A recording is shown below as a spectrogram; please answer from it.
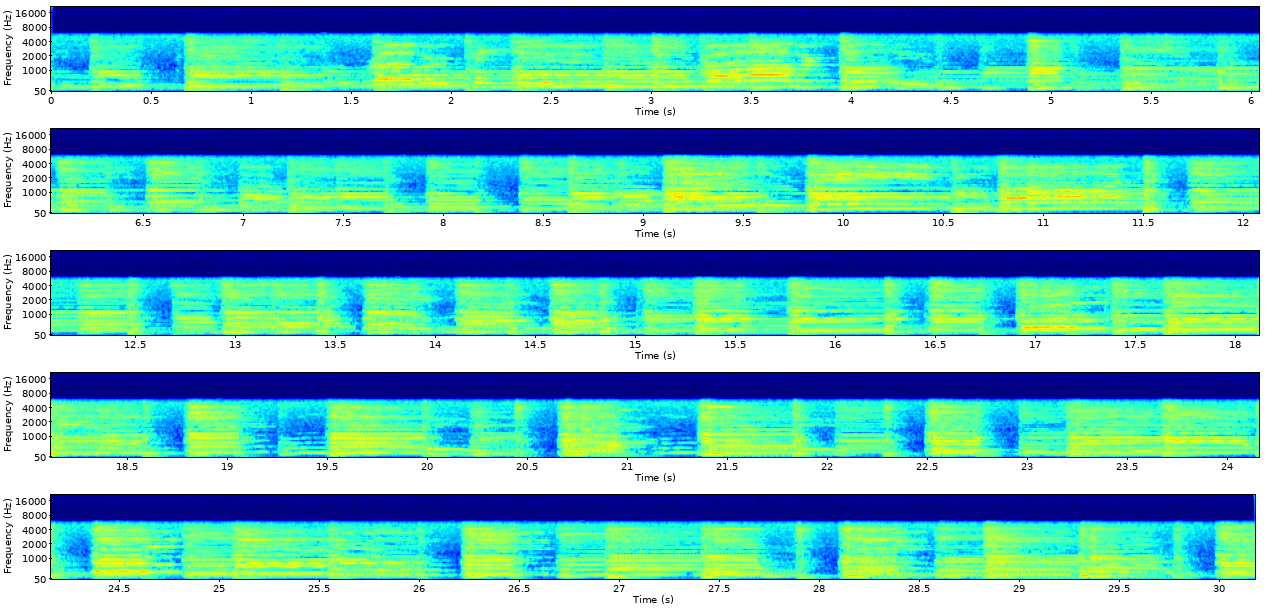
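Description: Acoustic guitar strummed in a steady rhythm, chords ringing through.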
